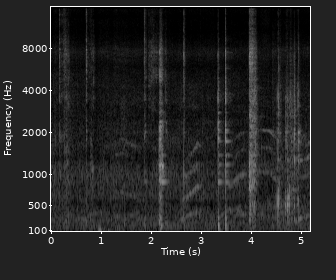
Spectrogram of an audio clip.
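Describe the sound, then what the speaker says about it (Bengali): Bottle gourd curry cooking in a pot on a clay stove, stirred with a utensil, giving scattered scraping clinks and knocks over a faint sizzle. "লাউয়ের তরকারি বসানো হয়েছে।"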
